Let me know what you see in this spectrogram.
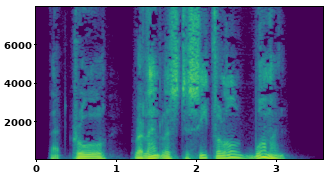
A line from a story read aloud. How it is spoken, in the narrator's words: cried Anne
